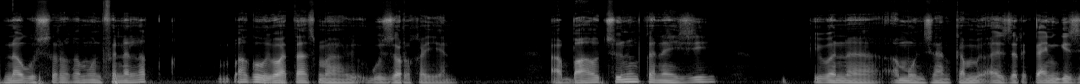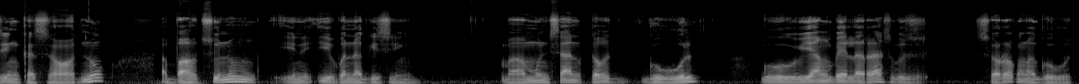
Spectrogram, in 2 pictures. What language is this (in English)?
Nalik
